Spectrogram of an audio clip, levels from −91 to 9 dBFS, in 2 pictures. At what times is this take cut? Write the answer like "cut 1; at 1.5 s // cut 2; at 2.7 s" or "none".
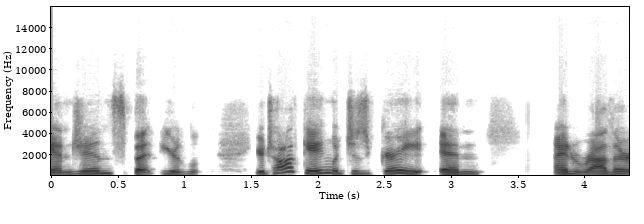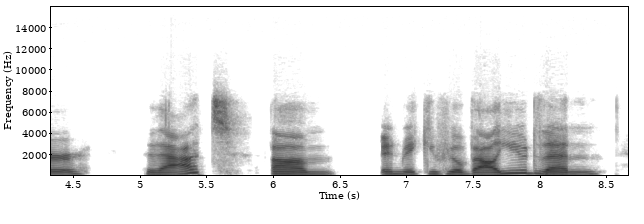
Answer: none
